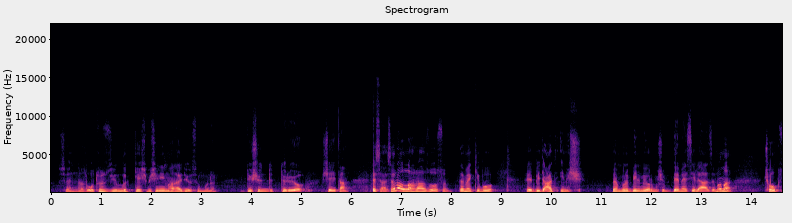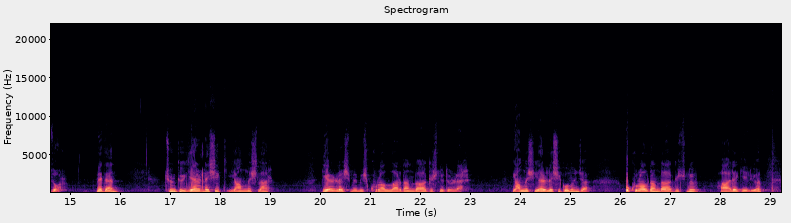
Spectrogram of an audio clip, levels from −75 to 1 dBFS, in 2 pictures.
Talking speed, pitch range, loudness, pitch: 90 wpm, 130-175 Hz, -18 LUFS, 150 Hz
